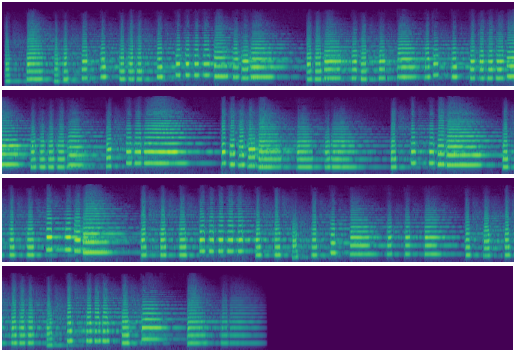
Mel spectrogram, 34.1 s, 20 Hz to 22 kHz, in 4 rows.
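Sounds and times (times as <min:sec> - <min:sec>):
trumpet: 0:00.0 - 0:30.0.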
